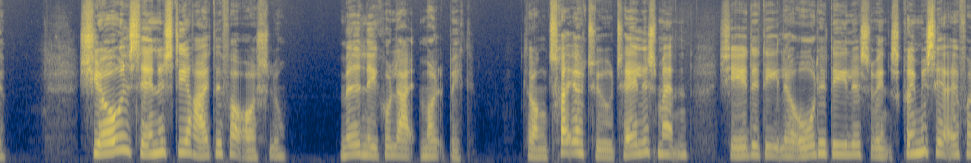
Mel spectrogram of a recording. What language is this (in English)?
Danish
